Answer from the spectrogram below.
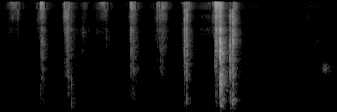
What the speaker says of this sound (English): I'm actually going to shuffle.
